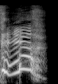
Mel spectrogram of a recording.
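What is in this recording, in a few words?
attack, Japanese; flammelapis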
